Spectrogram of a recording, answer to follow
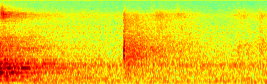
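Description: A single thump about a second in, fading in the room, as a person comes down onto an exercise mat on a wooden floor.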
